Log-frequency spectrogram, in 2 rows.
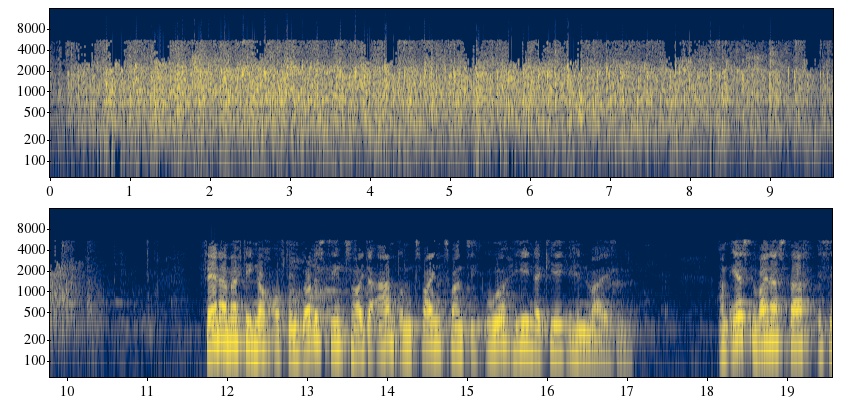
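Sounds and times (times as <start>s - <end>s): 
crowd applause: 0.0s - 10.6s
speech: 11.8s - 17.2s, 18.2s - 19.5s.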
